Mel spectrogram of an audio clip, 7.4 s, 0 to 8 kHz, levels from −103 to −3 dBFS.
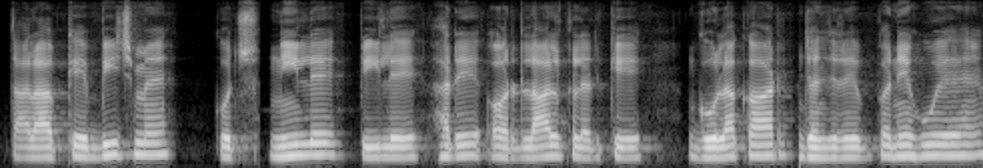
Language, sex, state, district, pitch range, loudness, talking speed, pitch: Hindi, male, Bihar, Samastipur, 130-150 Hz, -24 LUFS, 130 wpm, 140 Hz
